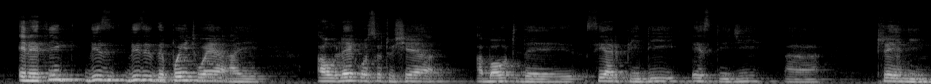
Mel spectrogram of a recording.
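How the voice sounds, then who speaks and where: A man's fairly high-pitched voice, dark and mellow in tone and somewhat breathy. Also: ordinary pitch variation, fairly slow pace. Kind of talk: interview answer.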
